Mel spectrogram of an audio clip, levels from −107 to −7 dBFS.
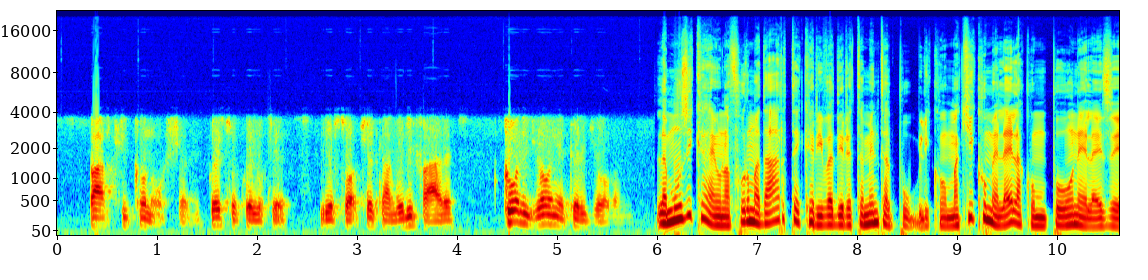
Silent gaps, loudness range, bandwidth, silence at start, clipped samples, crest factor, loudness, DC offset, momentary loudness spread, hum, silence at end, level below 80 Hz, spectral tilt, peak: none; 6 LU; 14.5 kHz; 0.35 s; under 0.1%; 14 dB; -15 LUFS; under 0.1%; 12 LU; none; 0 s; -48 dBFS; -7 dB/octave; 0 dBFS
